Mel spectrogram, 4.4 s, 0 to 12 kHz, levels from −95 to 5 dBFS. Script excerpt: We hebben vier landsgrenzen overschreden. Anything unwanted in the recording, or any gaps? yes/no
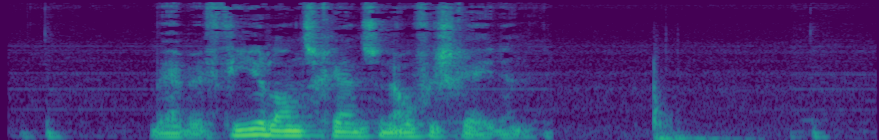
yes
